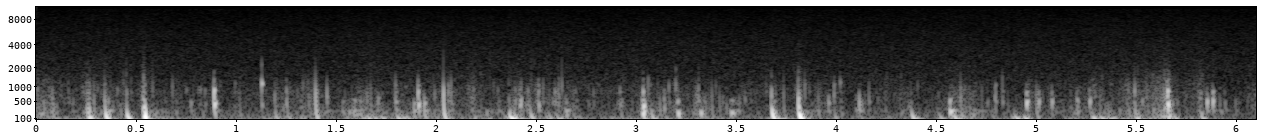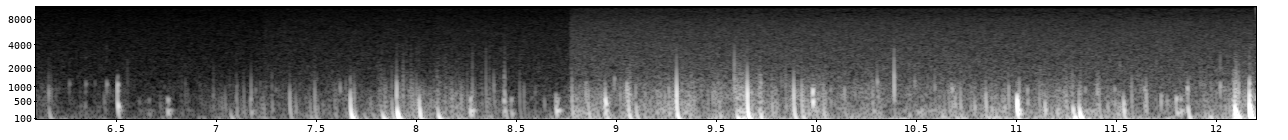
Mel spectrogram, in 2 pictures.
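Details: Stomach growling recorded at 1:30 after waking from sleep, following too much udon at 19:30; the owner suspects the stomach was surprised by gluten after a long break. Soft irregular low gurgles and rumbles, louder toward the end: borborygmi.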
